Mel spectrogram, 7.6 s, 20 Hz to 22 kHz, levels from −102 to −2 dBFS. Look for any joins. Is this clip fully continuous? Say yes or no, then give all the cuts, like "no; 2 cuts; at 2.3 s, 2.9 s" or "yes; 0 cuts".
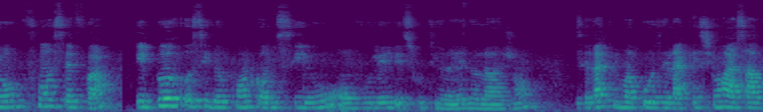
no; 2 cuts; at 1.2 s, 5.7 s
